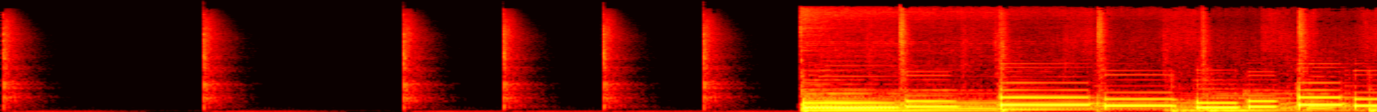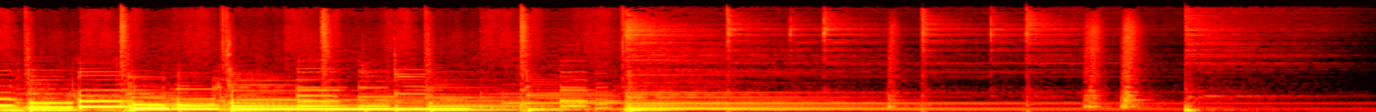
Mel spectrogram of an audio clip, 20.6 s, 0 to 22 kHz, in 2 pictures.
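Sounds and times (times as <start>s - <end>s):
jazz guitar playing chords: 6.0s - 19.1s.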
